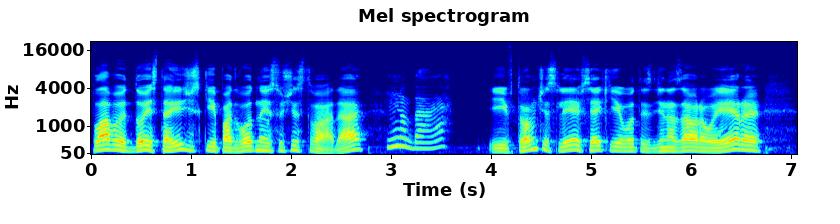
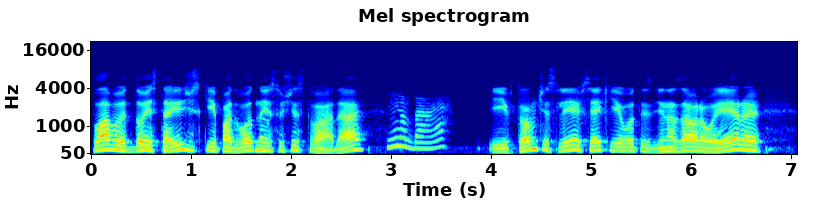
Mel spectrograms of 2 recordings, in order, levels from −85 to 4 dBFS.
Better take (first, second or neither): first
